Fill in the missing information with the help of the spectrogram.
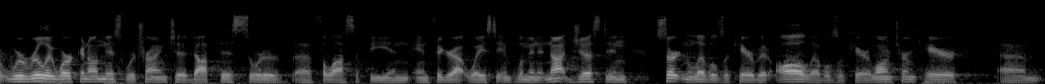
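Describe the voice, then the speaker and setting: A man with a fairly low voice addresses a public gathering as its presenter. He talks off the cuff, hesitating and doubling back on his phrases. Long hall reverb surrounds his words. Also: darkish tone. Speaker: presenter on elder care taking questions. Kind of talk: public talk, unscripted with some read-aloud passages.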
